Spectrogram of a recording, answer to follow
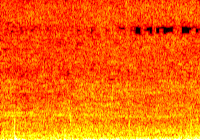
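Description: Outdoor background noise: a low, steady rumble with no distinct events.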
